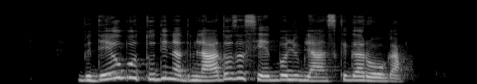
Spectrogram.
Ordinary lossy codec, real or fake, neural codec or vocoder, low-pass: none; fake; vocoder, 24 kHz, 100 mel bands, Vocos; 10.8 kHz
